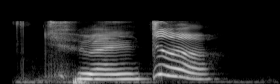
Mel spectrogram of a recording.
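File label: "qun zi", Mandarin Chinese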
